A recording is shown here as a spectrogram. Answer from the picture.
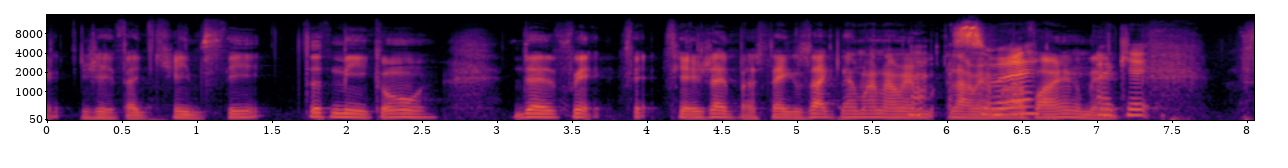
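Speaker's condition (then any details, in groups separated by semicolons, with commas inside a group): Cerebral palsy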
